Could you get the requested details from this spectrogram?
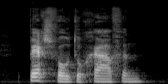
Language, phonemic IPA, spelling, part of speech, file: Dutch, /ˈpɛrsfotoˌɣrafən/, persfotografen, noun, Nl-persfotografen.ogg
- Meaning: plural of persfotograaf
